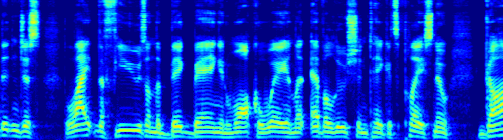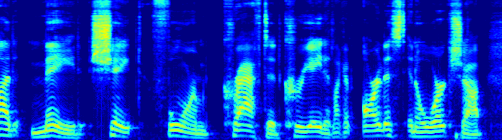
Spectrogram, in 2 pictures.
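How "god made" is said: slow, weighty "made"; stress on MADE. Real, not acted. Preacher correcting the idea of a hands-off God, stress on "made". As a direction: draw out "made" for emphasis. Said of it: "emphasize the word made".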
